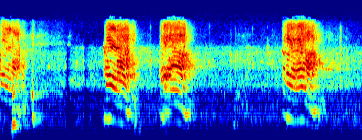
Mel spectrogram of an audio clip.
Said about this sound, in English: Yeah, there's a moose on the screen doing the noise. Fuck off, no. Yeah, wow, like a baby. This is revolutionary. Is that a baby moose? That was a baby moose.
